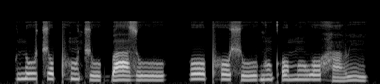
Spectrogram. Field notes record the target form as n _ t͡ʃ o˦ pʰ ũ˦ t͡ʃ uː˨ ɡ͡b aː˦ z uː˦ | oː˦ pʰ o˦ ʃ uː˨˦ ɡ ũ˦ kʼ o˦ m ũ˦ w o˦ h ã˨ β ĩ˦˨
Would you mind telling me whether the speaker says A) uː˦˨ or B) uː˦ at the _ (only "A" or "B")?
B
